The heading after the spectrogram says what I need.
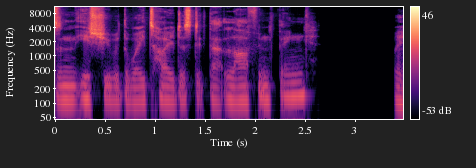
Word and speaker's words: Tidus: Do you say Tidus or Tidus? Because they say his name is said Tidus, but I always pronounce it Tidus because that's just, they never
